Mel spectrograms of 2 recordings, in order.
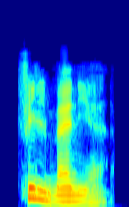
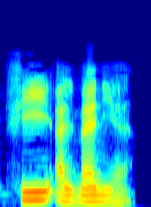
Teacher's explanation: we are cutting the a sound right in between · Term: hamza of cutting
